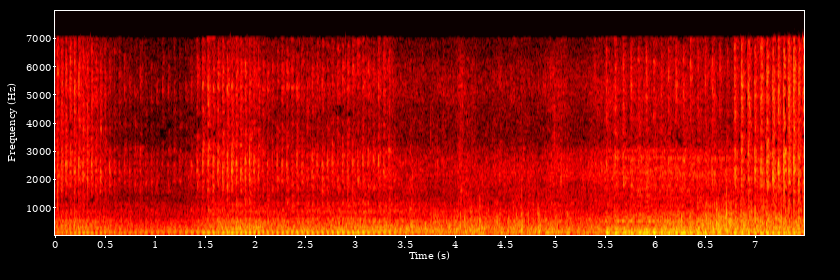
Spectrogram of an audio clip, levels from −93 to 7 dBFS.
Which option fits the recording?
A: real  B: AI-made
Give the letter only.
A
